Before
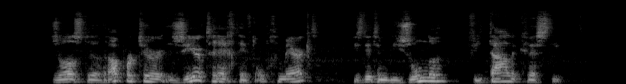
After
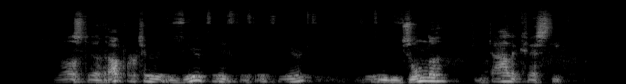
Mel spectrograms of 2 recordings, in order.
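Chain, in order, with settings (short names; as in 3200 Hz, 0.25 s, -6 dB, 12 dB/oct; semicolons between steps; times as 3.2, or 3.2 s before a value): spectral gain 1.46–4.04, 440–6900 Hz -28 dB; attack slew limiter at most 170 dB/s; gain +3 dB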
